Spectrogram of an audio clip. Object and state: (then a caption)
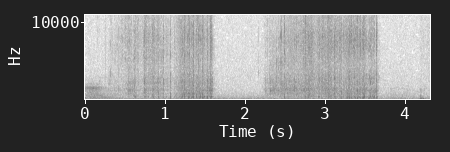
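Hairbrush bristles strummed. Fingers strum and scratch the bristles of a black plastic hairbrush resting on a pink cushion. Two long bursts of dense, bright, crackly rasping are separated by short quieter pauses, over a steady low rumble. The sound is a continuous fine scratching texture rather than distinct separate hits.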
